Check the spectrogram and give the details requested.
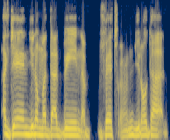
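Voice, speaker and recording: A man's voice: mid-range voice, dry recording, highs cut off. A man in his forties from Puerto Rico, chatting casually as a guest and often repeating words. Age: 40s. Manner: halting, repeats words, often checks with "right?". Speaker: podcast guest, army veteran. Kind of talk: casual personal conversation.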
